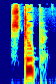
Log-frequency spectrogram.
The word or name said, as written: STUBBEN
